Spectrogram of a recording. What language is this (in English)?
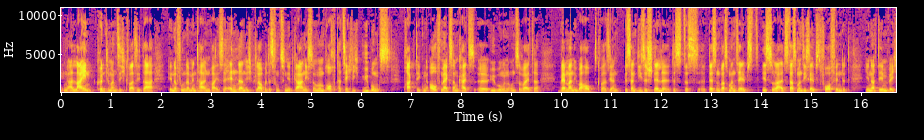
German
